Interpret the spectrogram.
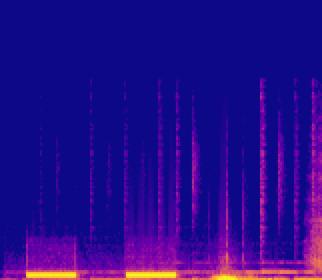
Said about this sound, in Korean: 통화 도중에 전화를 끄는 기자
